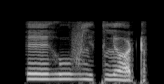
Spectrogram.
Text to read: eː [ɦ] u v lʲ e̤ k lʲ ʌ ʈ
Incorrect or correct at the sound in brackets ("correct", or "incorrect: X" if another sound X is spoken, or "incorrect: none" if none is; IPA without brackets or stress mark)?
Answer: correct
